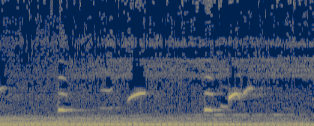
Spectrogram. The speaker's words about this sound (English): You know, I know I'm in the diaspora when I notice the coquis, which is the tiny frogs that sing at night. When I notice them in the background, I know I'm in the diaspora.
